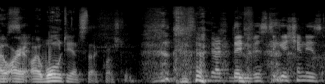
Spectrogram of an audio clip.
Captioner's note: laughter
